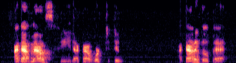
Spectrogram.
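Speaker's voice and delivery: ordinary talk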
